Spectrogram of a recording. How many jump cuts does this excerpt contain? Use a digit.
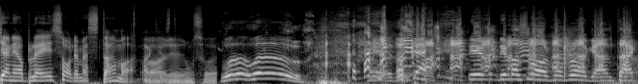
1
